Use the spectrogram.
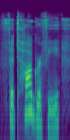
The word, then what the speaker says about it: photography: A native speaker saying photography stretches the first syllable, pho, while rushing through the others. If you say it with equal emphasis on each syllable, you sound non-native.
